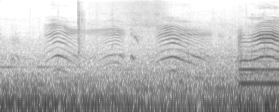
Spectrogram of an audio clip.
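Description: A newborn baby fusses and cries in short, rising-and-falling wails, close by, over a steady low rumble in the background.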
